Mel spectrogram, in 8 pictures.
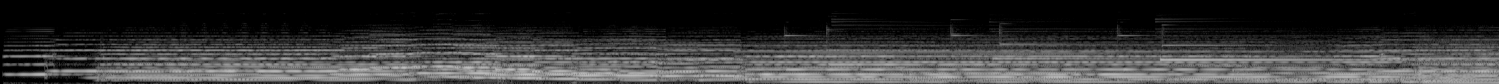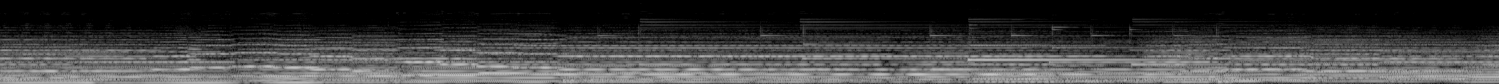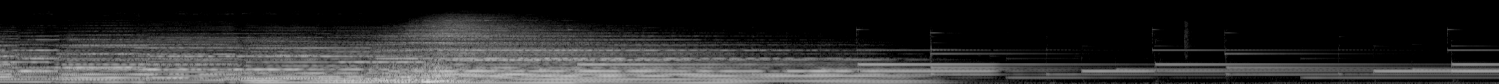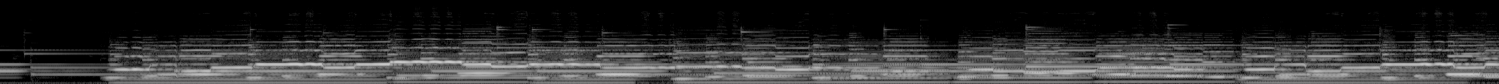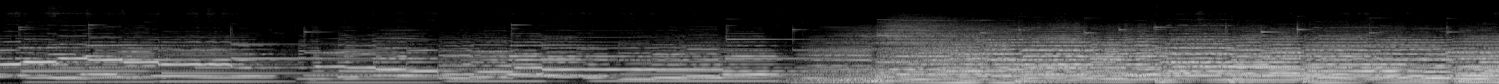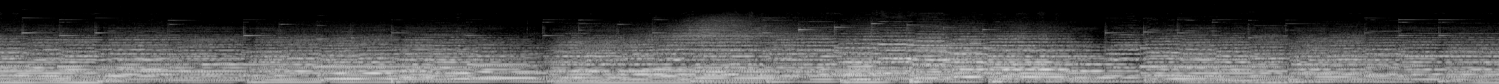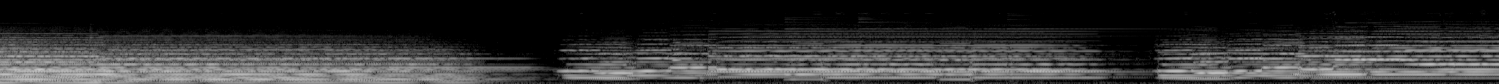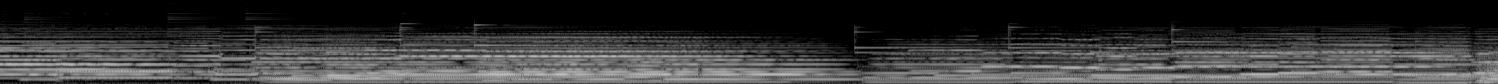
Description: Ensemble: Concert Band
Mallet Percussion 2 (Vibraphone, Chimes)
Timpani
Percussion (Suspended Cymbal, Triangle)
